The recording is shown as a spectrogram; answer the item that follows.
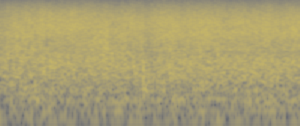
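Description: Steady, loud rush of splashing water as a fish is netted and moved into a plastic tub of water.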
